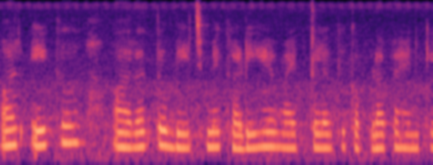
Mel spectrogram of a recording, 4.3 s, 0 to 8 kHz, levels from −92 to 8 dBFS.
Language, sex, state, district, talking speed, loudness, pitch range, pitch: Hindi, female, Uttar Pradesh, Lalitpur, 180 wpm, -16 LUFS, 215-245 Hz, 225 Hz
